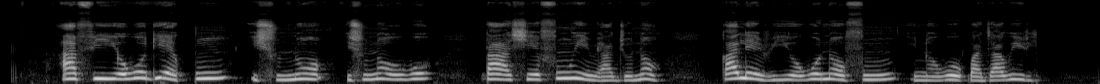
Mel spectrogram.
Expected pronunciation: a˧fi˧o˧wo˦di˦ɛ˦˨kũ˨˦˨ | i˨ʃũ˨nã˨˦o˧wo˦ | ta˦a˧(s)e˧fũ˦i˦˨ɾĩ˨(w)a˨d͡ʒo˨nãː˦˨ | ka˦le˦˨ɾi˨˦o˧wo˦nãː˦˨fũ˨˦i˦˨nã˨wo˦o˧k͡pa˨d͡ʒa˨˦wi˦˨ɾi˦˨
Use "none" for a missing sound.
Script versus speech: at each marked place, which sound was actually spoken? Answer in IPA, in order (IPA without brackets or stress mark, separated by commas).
ʃ, none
